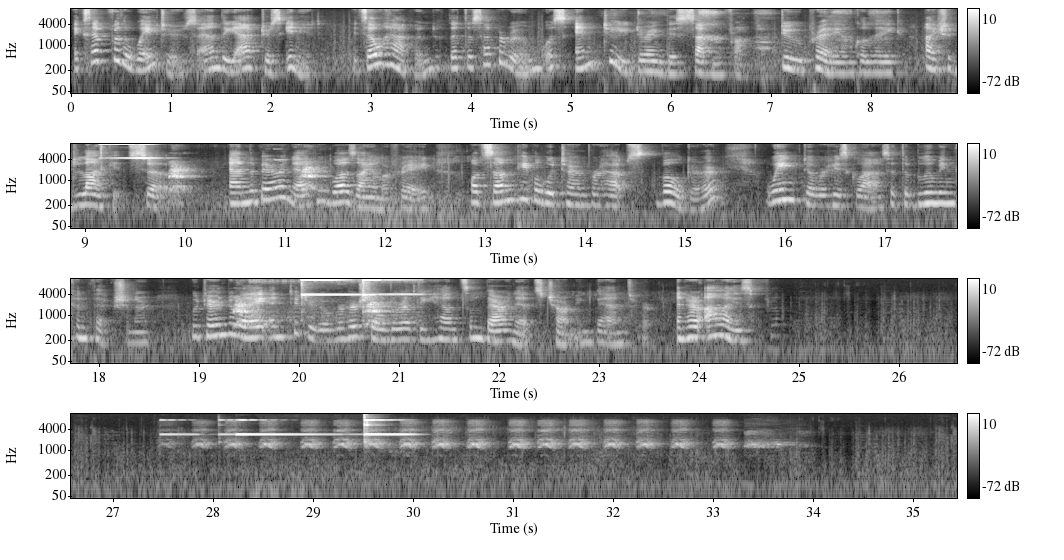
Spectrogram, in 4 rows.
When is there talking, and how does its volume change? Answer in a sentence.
The talking can be heard from 0.0 to 24.8 s, at a steady volume.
